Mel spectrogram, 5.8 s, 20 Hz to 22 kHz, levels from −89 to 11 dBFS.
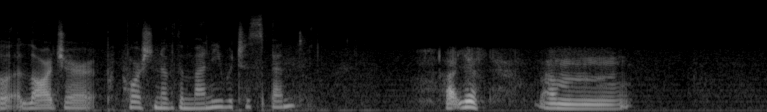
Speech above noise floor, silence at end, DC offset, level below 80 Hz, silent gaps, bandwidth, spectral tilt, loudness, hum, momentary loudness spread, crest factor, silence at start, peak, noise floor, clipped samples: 30 dB; 1.05 s; under 0.1%; -76 dBFS; none; 12 kHz; -7 dB/octave; -35 LUFS; none; 13 LU; 22 dB; 0 s; -16 dBFS; -65 dBFS; under 0.1%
